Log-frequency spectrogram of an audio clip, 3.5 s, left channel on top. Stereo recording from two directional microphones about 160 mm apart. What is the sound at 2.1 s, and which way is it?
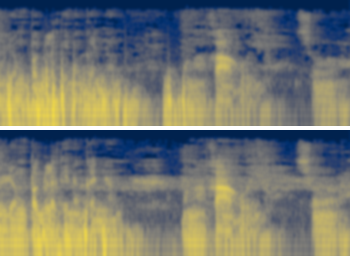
Speech, centre (ahead or behind).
